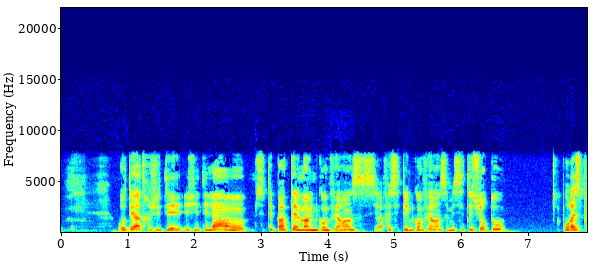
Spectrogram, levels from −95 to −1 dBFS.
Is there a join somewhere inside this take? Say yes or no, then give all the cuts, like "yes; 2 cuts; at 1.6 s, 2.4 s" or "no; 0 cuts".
yes; 1 cut; at 2.8 s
